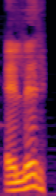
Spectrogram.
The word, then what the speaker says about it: eller: Ella, Eller. Oh, it's LA. Okay, let me say it right. Eller.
